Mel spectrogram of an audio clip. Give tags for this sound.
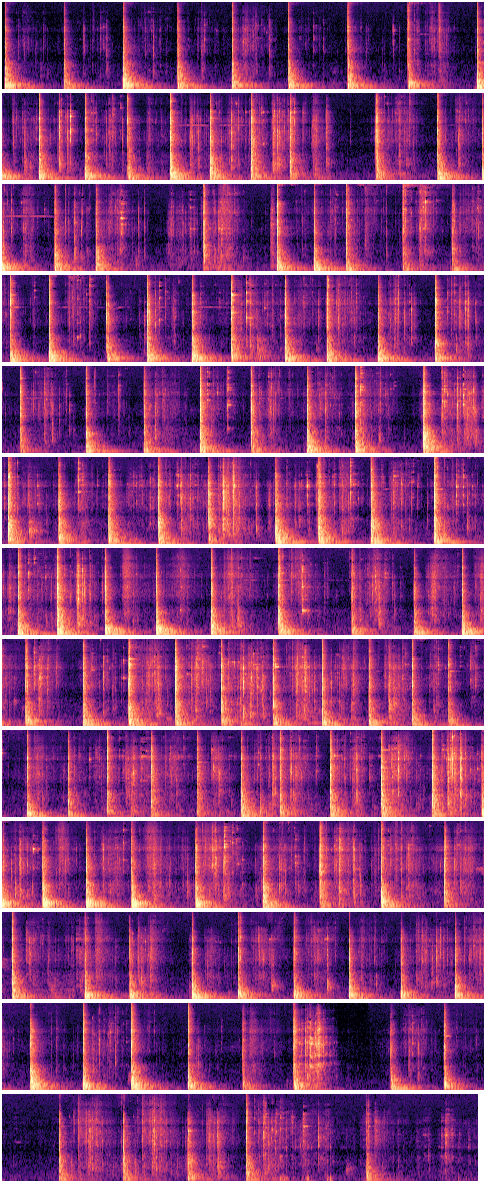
djgriffin doors lock mantra master noise om pickaxe Prison ring-tone rough scrape scraping wall

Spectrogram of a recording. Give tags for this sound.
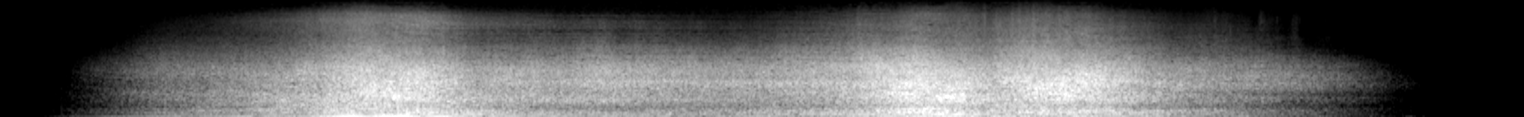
outside car circulation

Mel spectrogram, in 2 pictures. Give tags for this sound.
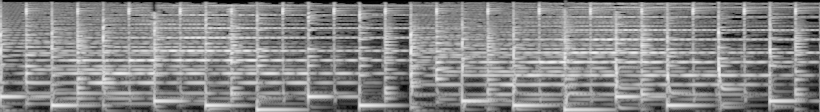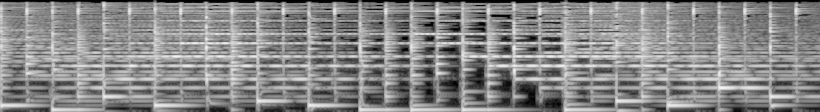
dance electro electronic loop minimal rhythmic

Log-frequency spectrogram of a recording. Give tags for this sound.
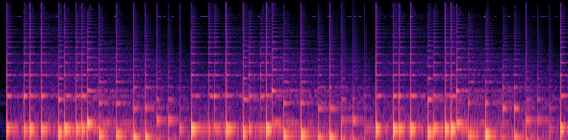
loop melody lead chris synth going brown easy rap beat

